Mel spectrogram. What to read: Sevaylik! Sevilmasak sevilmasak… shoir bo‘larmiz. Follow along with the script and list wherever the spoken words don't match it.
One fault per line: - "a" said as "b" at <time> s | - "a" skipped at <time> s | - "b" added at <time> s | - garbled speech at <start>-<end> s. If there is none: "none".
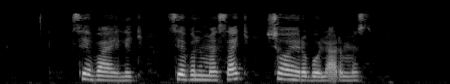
- "sevilmasak" skipped at 2.5 s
